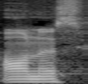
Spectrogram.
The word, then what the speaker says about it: honest: Or an honest mistake. The silent H, an honest mistake.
